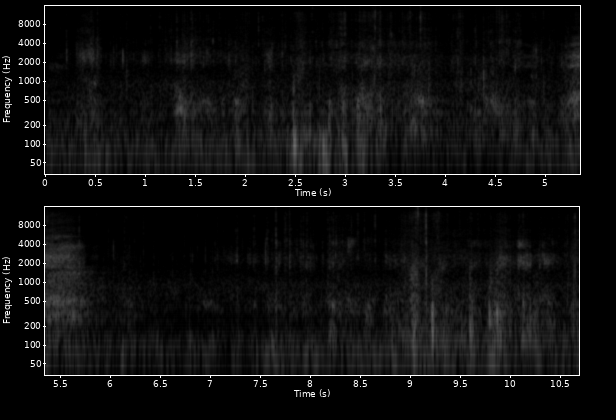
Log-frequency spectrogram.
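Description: Faint footsteps and rustling of wet grass and undergrowth underfoot as someone walks over uneven, wet, slippery ground, with one louder rustle about five seconds in.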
